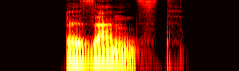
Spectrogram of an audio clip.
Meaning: second-person singular preterite of besinnen
- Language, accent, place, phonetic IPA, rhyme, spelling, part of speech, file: German, Germany, Berlin, [bəˈzanst], -anst, besannst, verb, De-besannst.ogg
